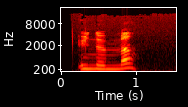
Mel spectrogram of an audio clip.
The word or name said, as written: Une main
